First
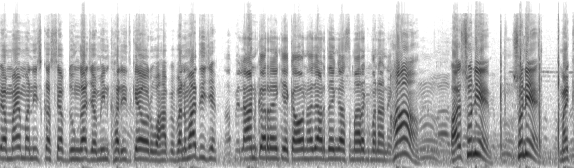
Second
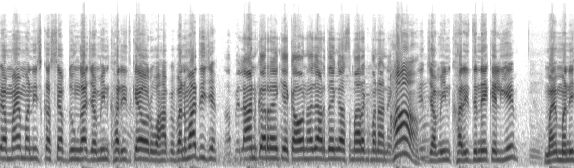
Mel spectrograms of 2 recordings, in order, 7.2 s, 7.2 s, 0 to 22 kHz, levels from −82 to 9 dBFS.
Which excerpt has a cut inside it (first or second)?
second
